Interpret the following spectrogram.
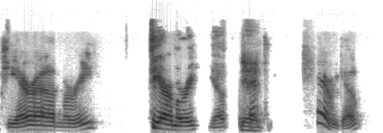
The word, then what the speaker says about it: Tierra Marie: How do you pronounce that girl's name? Tierra Marie? Tierra Marie.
